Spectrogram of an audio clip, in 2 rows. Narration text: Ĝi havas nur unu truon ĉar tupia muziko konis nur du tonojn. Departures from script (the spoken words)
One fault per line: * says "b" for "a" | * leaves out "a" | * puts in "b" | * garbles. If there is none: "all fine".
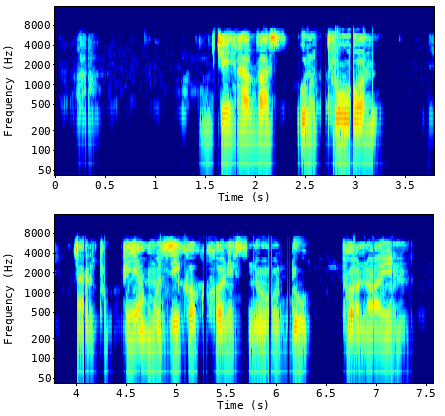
* leaves out "nur"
